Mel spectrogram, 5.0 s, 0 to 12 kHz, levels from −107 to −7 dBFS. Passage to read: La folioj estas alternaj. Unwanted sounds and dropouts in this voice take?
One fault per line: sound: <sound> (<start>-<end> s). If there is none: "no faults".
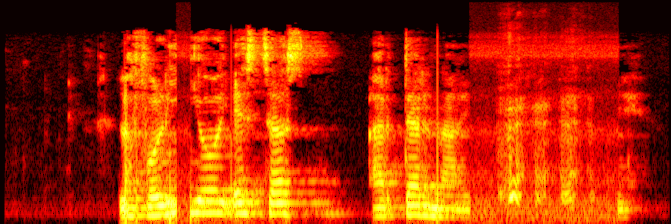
sound: dropout (1.3-1.4 s)
sound: laugh (3.7-4.5 s)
